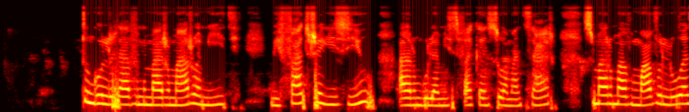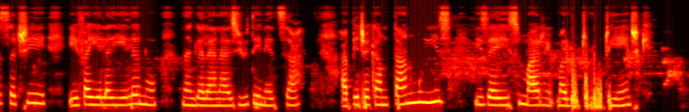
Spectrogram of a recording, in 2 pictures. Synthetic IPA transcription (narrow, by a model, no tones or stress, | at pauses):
t̪uŋɡuluravinimaɾumaɾwamid̪i̥mifat̪u̥ʈ͡ʂəiziuaɾimbuləmisi̥fakanisuamant͡saɾə̥simaɾumavumavuluansaʈ͡ʂiefaelaelənunaŋɡalanaziwt̪enat͡sa | apeʈ͡ʂakamint̪anumuizi̥izajsimaɾimalṵʈ͡ʂulṵʈ͡ʂieɳɖ͡ʐi̥kʲə̥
